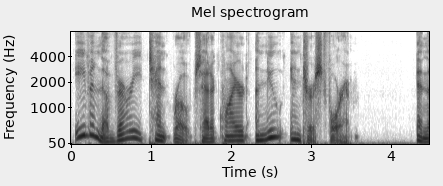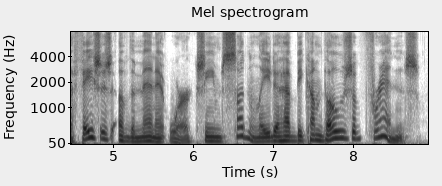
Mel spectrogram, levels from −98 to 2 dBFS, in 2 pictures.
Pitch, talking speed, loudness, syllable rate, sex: 135 Hz, 190 wpm, -18 LUFS, 5.3 syllables/s, male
